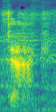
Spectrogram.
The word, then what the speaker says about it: dak: This is where we get the name dog star for Sirius, from the word dog stemming from the Aryan word dak, pronounced similar to the German word dock.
